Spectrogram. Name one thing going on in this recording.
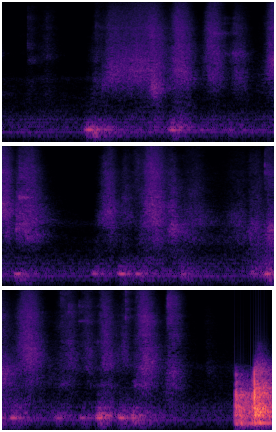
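A duster wipes across a whiteboard.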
